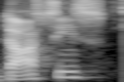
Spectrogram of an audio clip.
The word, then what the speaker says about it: Dossey: cartoon postcards well fantastic is that how i pronounce it doxy's is that right okay awesome what's up tommy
